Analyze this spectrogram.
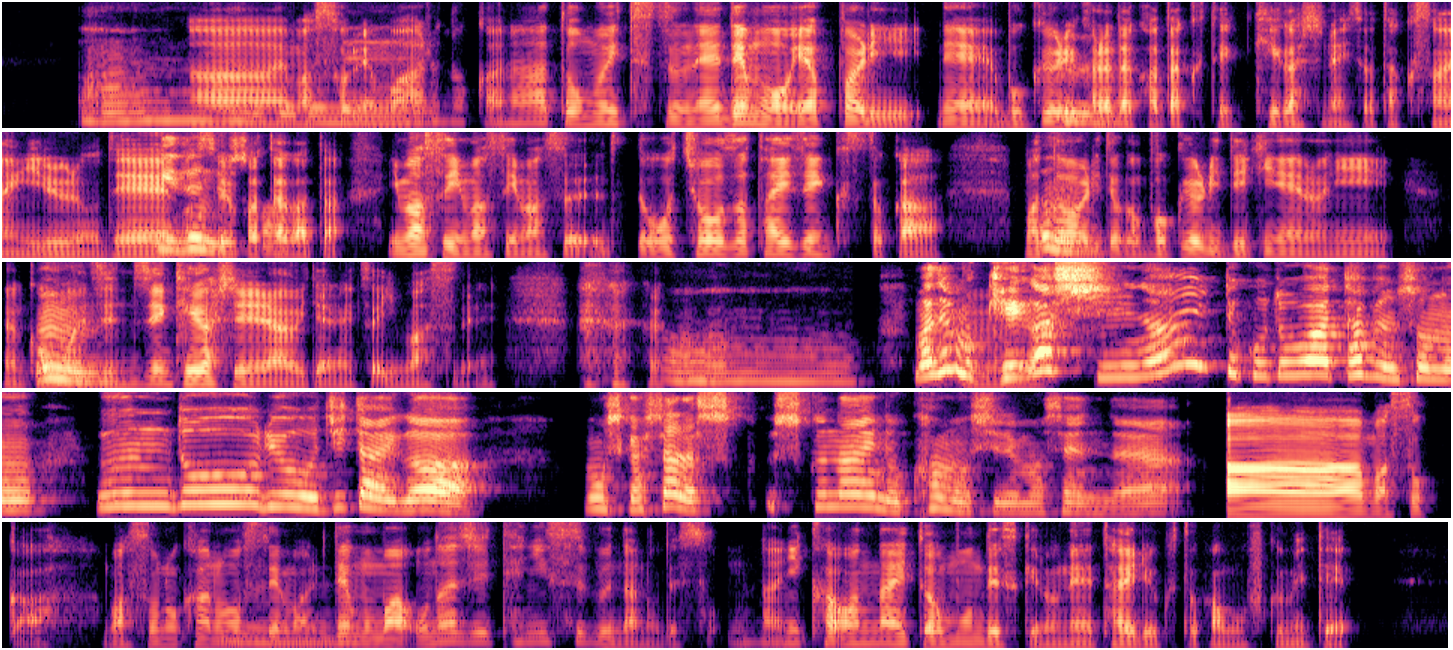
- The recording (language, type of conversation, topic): Japanese, advice, 運動やトレーニングの後、疲労がなかなか回復しないのはなぜですか？
- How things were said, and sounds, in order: unintelligible speech; chuckle; other background noise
